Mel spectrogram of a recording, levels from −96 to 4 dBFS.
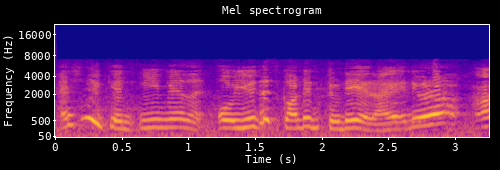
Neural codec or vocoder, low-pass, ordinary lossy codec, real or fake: codec, 16 kHz, 16 kbps, FreqCodec, smaller model; 7.2 kHz; AAC, 32 kbps; fake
